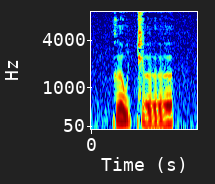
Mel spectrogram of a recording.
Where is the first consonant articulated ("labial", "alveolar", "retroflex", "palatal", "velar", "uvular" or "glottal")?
velar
